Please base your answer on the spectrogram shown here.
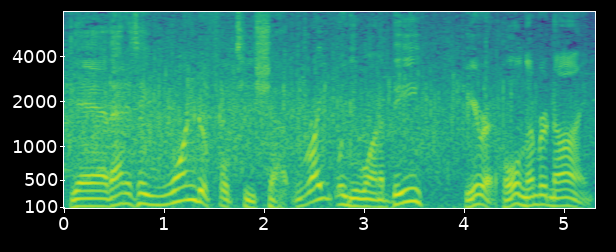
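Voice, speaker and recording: A man performing as a lead golf commentator, giving measured, polished play-by-play for a video game broadcast. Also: mid-range voice, sing-song, noisy background, natural voice. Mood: composed. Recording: music and crowd behind. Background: music and crowd.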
